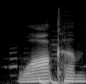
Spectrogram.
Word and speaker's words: Wacom: tip i just found out so this is welcome tablet yeah a lot of people were um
